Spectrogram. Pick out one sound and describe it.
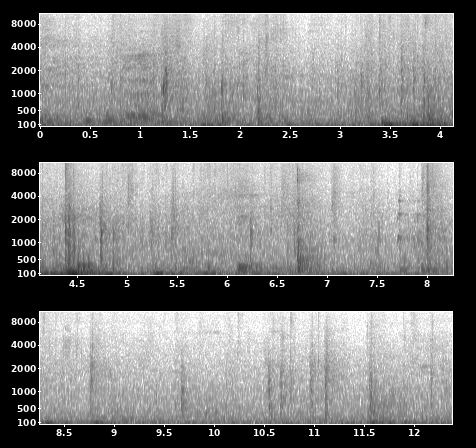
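Footsteps knock and shuffle on a wooden stage floor.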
